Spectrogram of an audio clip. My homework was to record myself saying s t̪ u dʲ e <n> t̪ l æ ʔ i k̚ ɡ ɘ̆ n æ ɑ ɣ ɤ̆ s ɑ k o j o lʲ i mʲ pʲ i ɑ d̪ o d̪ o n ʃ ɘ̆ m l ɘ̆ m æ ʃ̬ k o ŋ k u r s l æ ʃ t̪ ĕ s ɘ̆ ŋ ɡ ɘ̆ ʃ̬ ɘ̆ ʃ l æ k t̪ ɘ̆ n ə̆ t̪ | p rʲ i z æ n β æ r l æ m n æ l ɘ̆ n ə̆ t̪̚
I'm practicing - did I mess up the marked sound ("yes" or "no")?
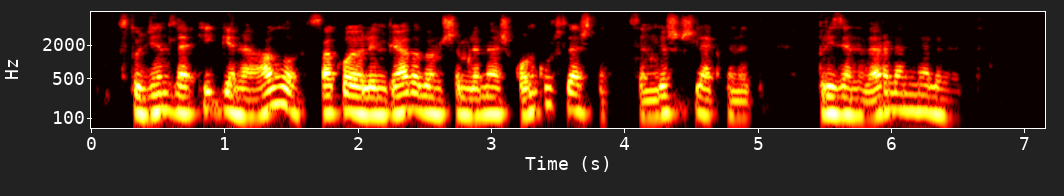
no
